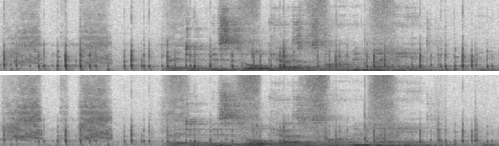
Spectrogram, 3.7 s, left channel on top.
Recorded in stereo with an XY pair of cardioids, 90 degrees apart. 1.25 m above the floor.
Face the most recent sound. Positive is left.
turn(degrees=50)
